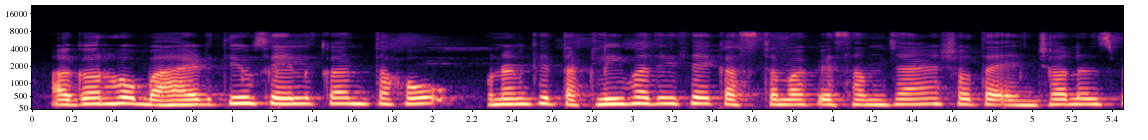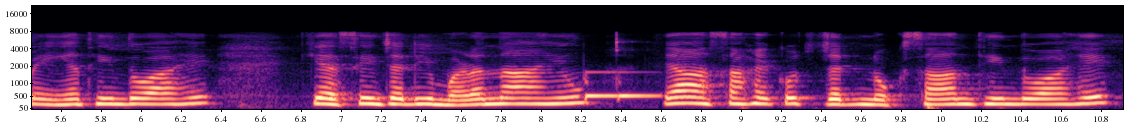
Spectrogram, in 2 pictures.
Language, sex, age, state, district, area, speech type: Sindhi, female, 30-45, Maharashtra, Thane, urban, spontaneous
